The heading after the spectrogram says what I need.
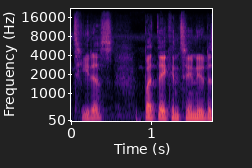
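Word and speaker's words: Tidus: Fantasy 10 says that the protagonist's name is Titus, even though subsequent media has revealed that it's in fact pronounced Tetus, but they continue to say Titus because that's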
